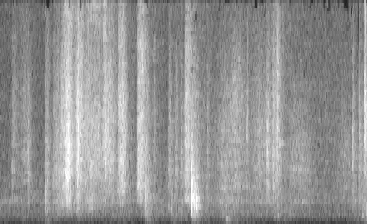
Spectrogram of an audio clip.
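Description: A few short rustles and soft knocks of wrapped parcels being handled, the loudest about two and a half seconds in.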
